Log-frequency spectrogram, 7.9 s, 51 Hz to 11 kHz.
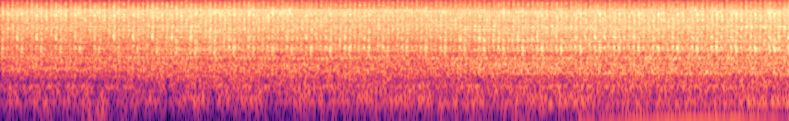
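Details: Kia/Hyundai Theta II G4KD petrol engine at idle, recorded from inside the cabin: clear regular knocking around two and a half per second, steady throughout over the idle; piston knock with vibration, knock also reported at 1500 rpm.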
